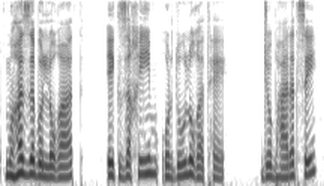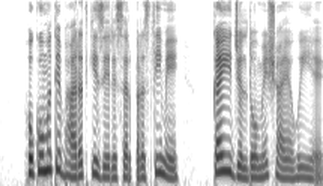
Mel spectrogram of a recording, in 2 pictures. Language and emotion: Urdu, neutral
